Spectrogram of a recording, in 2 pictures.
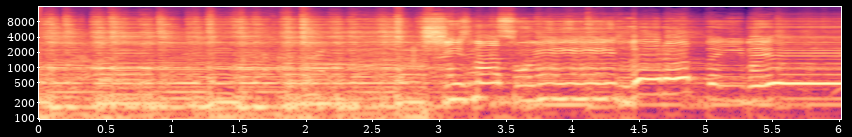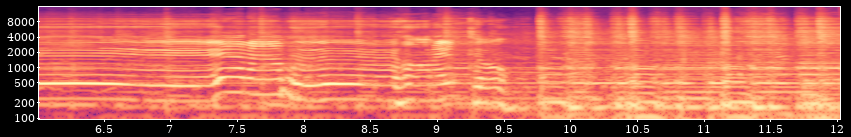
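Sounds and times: strummed acoustic guitar: 0:00.0 - 0:12.0
man singing: 0:02.2 - 0:10.0.

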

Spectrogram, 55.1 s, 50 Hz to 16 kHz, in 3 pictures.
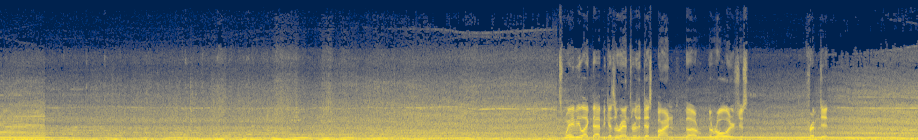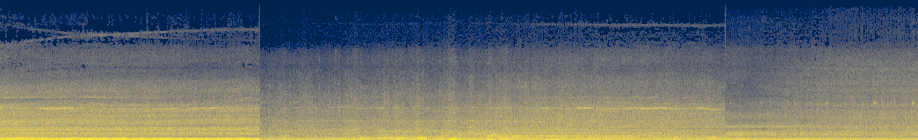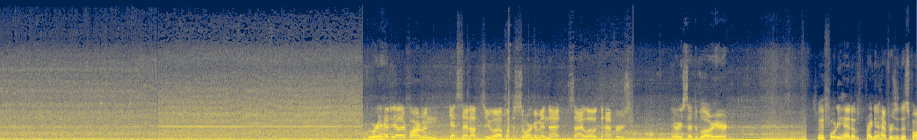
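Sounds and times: diesel engines running under load: 0:00.0 - 0:55.0.

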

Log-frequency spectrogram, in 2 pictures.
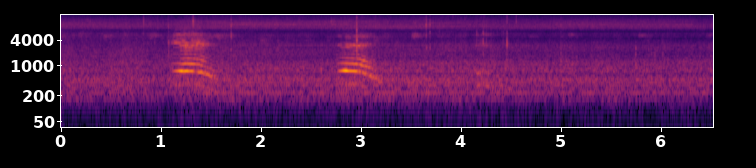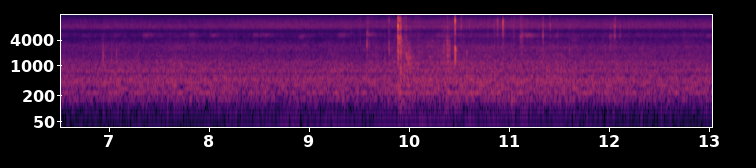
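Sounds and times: insects chirping: 0:00.0 - 0:13.0
low steady hum: 0:00.0 - 0:13.0.

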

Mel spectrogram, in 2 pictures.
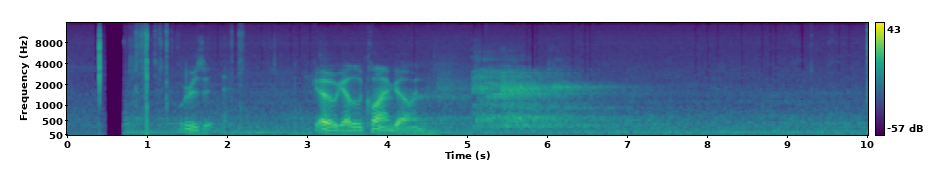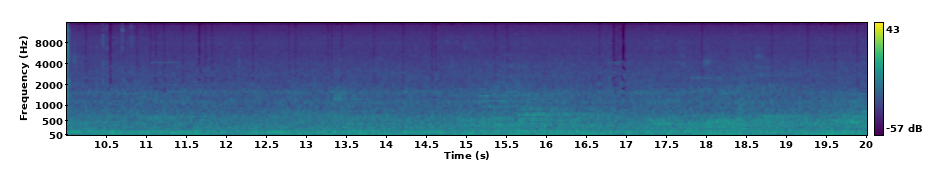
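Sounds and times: low hum: 0:04.2 - 0:15.1.

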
